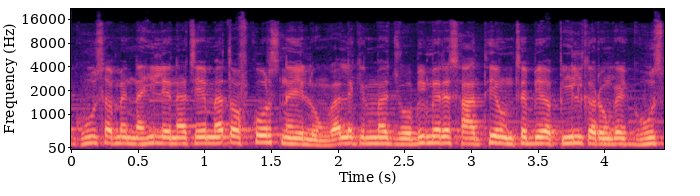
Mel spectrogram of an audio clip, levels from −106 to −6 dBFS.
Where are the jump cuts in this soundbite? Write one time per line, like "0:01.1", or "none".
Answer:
none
